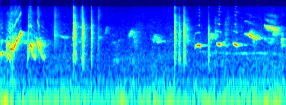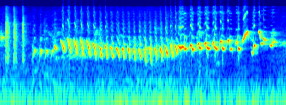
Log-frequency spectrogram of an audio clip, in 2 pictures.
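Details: Caged white-rumped shama beating its tail on the perch floor while singing: scattered whistles and loud dry clicks, then a long rapid trill of repeated notes dipping and rising in pitch.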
